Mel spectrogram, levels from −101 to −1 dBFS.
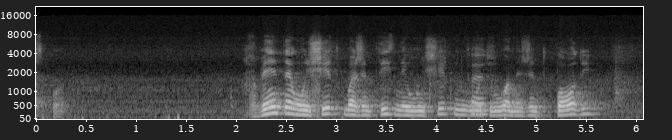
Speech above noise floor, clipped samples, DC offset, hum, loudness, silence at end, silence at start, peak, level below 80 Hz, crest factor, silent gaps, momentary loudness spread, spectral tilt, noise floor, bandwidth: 28 dB; under 0.1%; under 0.1%; none; -31 LUFS; 0.2 s; 0 s; -14 dBFS; -64 dBFS; 18 dB; none; 19 LU; -6.5 dB/octave; -59 dBFS; 15.5 kHz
